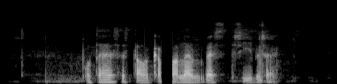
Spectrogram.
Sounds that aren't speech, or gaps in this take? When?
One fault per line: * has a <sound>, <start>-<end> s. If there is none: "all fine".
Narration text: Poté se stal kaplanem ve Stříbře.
* has a dropout, 1.6-1.7 s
